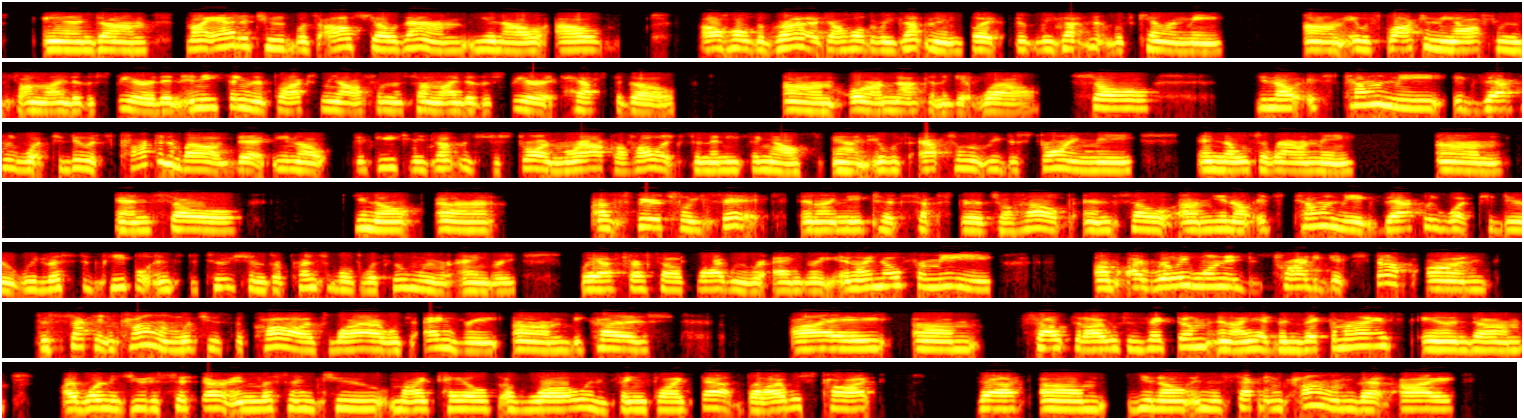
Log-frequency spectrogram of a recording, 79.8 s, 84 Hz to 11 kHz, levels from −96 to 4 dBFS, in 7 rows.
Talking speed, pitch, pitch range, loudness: 160 wpm, 190 Hz, 175-205 Hz, -14 LUFS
